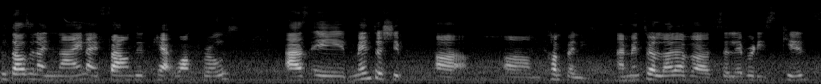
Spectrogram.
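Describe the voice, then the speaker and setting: Talking at a moderate pace, a woman with a Spanish accent keeps a medium pitch and ordinary pitch variation. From Panama. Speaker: modeling agency founder. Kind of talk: self-introduction in panel discussion.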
